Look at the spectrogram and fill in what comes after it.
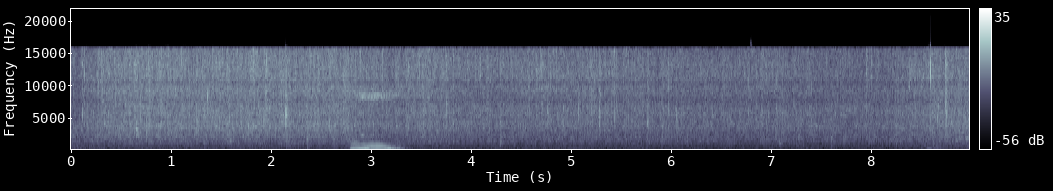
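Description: Rain pouring down steadily in a thunderstorm: an even hiss of drops.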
